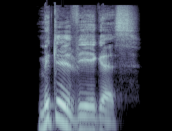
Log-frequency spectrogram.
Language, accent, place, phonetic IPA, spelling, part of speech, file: German, Germany, Berlin, [ˈmɪtl̩ˌveːɡəs], Mittelweges, noun, De-Mittelweges.ogg
- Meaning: genitive singular of Mittelweg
